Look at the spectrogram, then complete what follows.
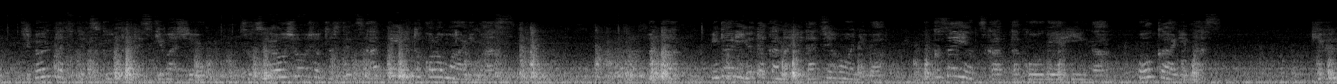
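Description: A steady low rumble and hum of the engine and motors of the HC85 series hybrid limited express train Hida No. 1, running from Nagoya to Takayama, Japan, heard from inside a Green Car, with a continuous onboard announcement spoken over it throughout.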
